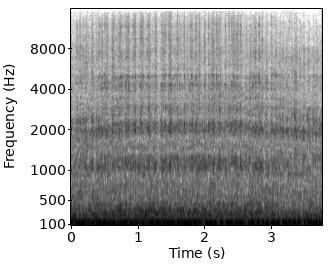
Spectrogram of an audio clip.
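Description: A cammed, untuned Mustang with Bassani mid-length headers, a catless X-pipe and a Bassani catback with unbaffled tips, its engine running loud and close in a deep, steady, throbbing rumble that never lets up.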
